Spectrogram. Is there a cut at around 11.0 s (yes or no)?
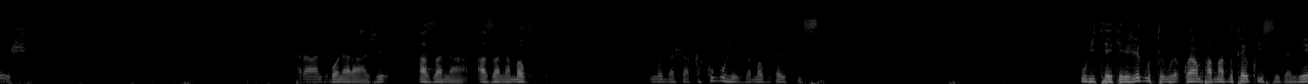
no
